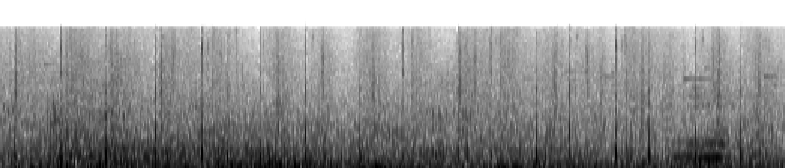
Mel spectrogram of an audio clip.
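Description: Quick footsteps run over stone cobbles.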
